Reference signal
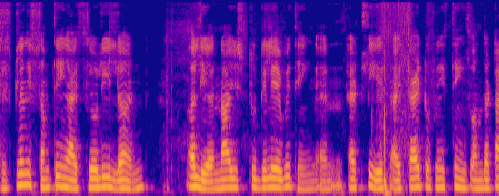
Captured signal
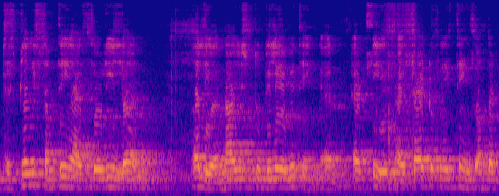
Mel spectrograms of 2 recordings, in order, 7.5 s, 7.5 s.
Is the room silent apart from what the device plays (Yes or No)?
Yes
